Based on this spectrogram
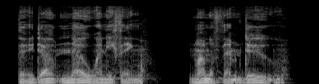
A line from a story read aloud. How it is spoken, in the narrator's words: Ogden murmured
